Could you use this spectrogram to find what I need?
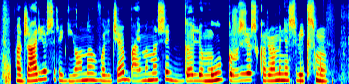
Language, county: Lithuanian, Vilnius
